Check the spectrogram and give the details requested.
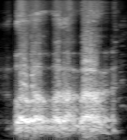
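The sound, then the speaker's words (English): A woman mimics a deep, gravelly dog bark: one drawn-out, growling vocal burst lasting over a second, rising and falling in three loud swells, with no other sounds. “She sounds like a fucking junkyard dog banged a grizzly bear and that's its pup.”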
